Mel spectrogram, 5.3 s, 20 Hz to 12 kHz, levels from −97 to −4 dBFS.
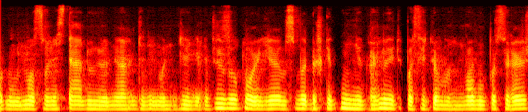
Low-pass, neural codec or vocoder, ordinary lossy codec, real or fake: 9.9 kHz; autoencoder, 22.05 kHz, a latent of 192 numbers a frame, VITS, trained on one speaker; Opus, 64 kbps; fake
